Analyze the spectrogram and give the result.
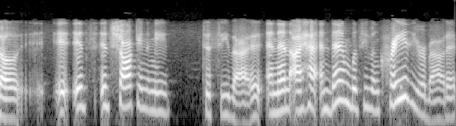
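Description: A woman with a normal speaking voice, medium pitch and an American accent speaks with lively intonation. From central New Jersey. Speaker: college student caller. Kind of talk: call-in discussion.

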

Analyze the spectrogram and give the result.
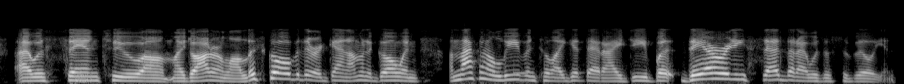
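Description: Speaking at a very fast pace with hardly any pauses, a woman uses lively intonation and a fairly low pitch. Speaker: call host. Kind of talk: community call discussion. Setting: phone call.

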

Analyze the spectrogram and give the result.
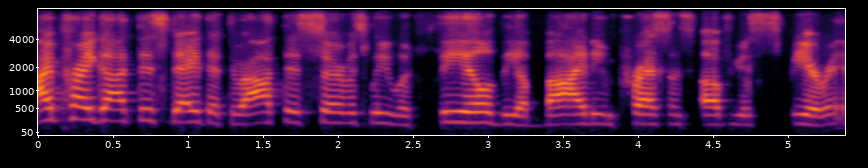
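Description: A woman with an American accent and a medium pitch, an unremarkable speaking voice, fairly even intonation, a moderate pace, and hardly any pauses. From US South. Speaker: pastor. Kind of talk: sermon.

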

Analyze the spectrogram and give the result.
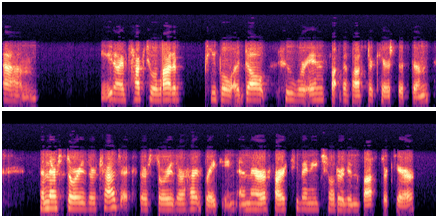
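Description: A woman speaks in a plain, everyday voice, fairly low-pitched, with fairly even intonation at a moderate pace. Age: 40s. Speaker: podcast guest, listener, adoptee and parent. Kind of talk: personal testimony in interview.

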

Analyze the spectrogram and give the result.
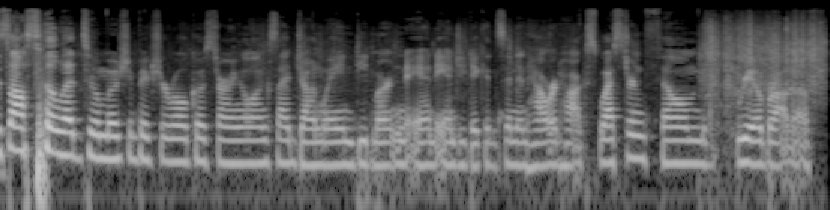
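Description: A woman's very deep, low voice at a very fast pace, hardly any pauses, fairly even intonation and noticeable background noise. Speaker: podcast co-host. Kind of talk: casual chat.

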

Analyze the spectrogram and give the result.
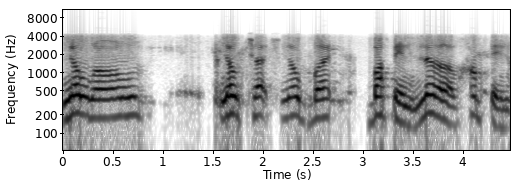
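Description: Someone with an American accent speaks at a very slow pace. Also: man. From US Midwest. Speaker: poet. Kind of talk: poetry reading. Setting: phone call.

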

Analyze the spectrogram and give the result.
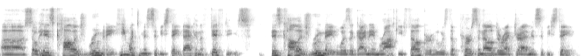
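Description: Very fast, nearly pause-free speech from a man with an American accent, medium in pitch and lively in intonation. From New York, upstate near West Point. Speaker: former NFL player. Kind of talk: interview.

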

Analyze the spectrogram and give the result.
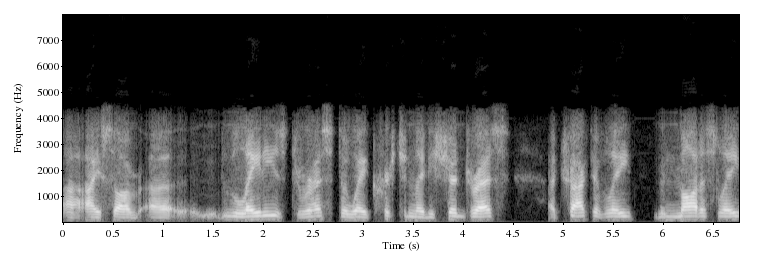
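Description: A man with an ordinary speaking voice, moderate pace and ordinary pitch variation. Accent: American. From Boston, Massachusetts. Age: 60s. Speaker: radio host. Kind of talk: interview.

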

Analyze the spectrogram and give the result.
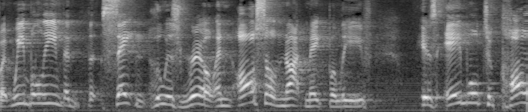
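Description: A man uses a raised, projected voice, high in pitch with ordinary pitch variation. He speaks at a fairly slow pace amid audible room echo. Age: 60s. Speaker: pastor. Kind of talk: sermon.

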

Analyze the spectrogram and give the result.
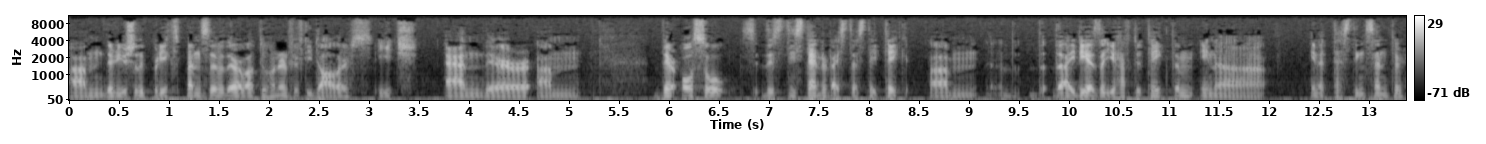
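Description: A man speaks with a Spanish accent at a moderate pace. His pitch is very deep and low. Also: ordinary pitch variation. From Guatemala. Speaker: company founder and CEO. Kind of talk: casual interview.

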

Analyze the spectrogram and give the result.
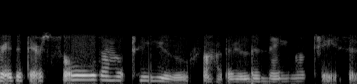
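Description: A woman with a plain, everyday voice and a fairly low pitch speaks at a moderate pace. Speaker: prayer participant. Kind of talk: fervent prayer. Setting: phone conference call. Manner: earnest, repeating 'Father' between phrases.

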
